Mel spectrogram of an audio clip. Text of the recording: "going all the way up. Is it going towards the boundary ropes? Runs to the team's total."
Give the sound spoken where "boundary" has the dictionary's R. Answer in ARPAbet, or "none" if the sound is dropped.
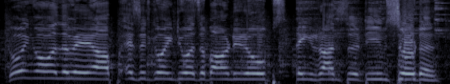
none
